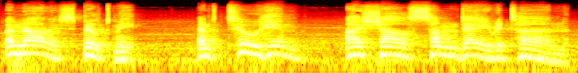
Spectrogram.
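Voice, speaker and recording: An actor voicing a haughty, scornful ancient archive spirit in a fantasy game, speaking with formal, pompous condescension. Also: male voice, a little high, animated, slow pace, a bit bright, a little hiss or hum. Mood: reverent. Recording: echoing voice with faint music.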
